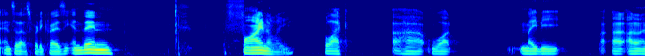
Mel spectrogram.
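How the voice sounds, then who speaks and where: An Australian man from Tasmania, around his forties, a guest in an interview who tells his own stories chattily and with self-deprecating laughs. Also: low-pitched. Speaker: campus ministry worker, guest. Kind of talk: casual interview storytelling.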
